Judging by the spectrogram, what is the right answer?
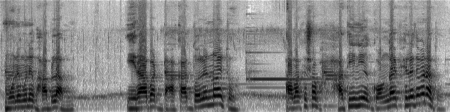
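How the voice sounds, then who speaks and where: A man's voice: a little high, lively intonation, normal speed, dark tone, lo-fi sound, soft background music. A man telling a scripted first-person horror story as a dramatic narrator.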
